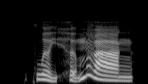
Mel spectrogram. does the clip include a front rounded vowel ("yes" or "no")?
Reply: no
